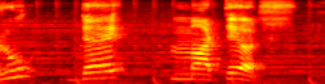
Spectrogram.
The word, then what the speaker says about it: Rue des Martyrs: Finally, they got a cab and they were dropped off at their door in the, this one is pronounced a Rue des Martyrs. That's how you pronounce it.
